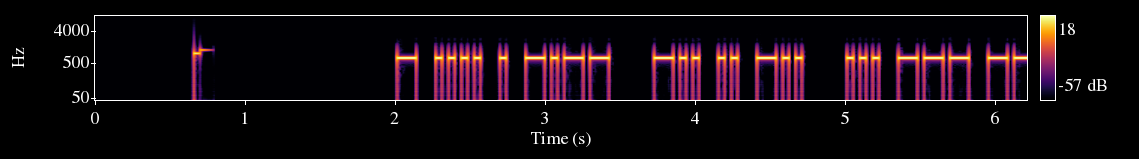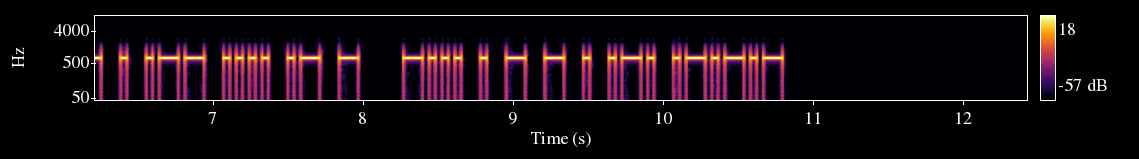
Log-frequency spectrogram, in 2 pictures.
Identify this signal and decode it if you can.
Morse code, heard as a keyed tone, about 28 wpm, 700 Hz. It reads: THEY DID SOMEWHAT BETTER.
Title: Sentences from Top 1300 Words 28wpm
